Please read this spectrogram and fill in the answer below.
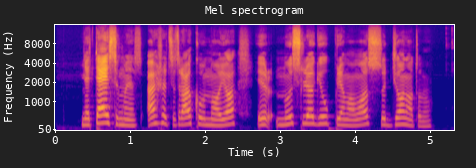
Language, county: Lithuanian, Vilnius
